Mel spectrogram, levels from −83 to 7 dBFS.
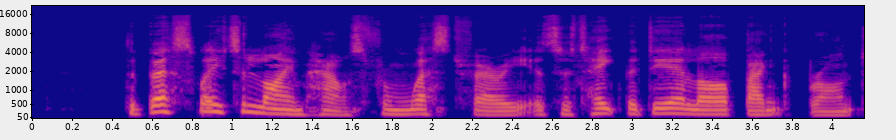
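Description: It's a short speech clip with heavy low-delay AAC compression damage from start to finish. The voice comes across rough and grainy, with a noisy fill between the pitch harmonics and a thin, synthetic top end. That's the sound of short codec frames struggling to pin down the harmonics while running short of bits. The likely culprit is AAC-ELD, the video-call codec, and the damage fits a bitrate around 24 kbps.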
